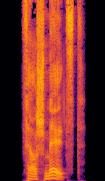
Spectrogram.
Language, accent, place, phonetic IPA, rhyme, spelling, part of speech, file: German, Germany, Berlin, [fɛɐ̯ˈʃmɛlt͡st], -ɛlt͡st, verschmelzt, verb, De-verschmelzt.ogg
- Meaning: inflection of verschmelzen: 1. second-person plural present 2. plural imperative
